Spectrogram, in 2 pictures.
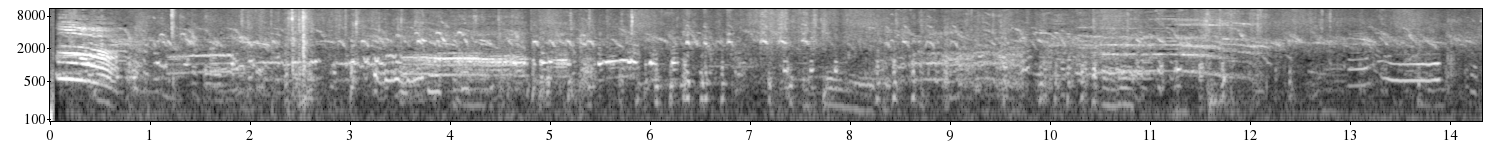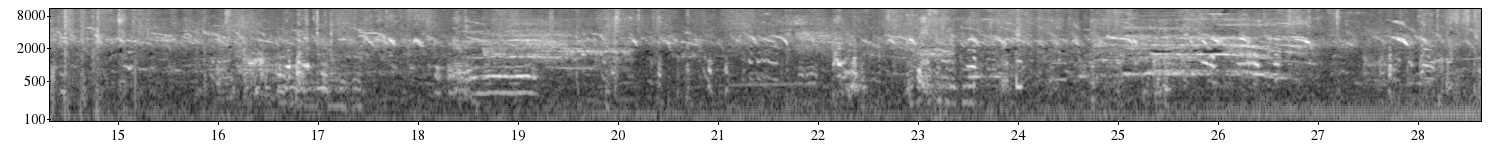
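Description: A flock of Rhode Island Red hens clucking, many short calls overlapping one another.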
